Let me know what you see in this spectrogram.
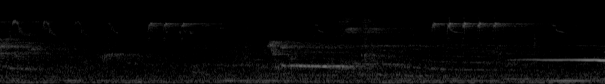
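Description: Japanese bush warbler (uguisu) song, faint, with other small birds trilling high in the background; about five seconds in begins the long steady whistle that opens its song.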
